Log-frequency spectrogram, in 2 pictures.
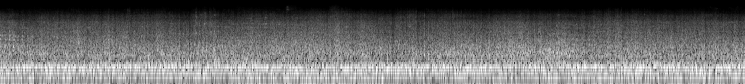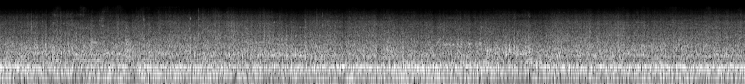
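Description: A train of freight auto-rack cars rolling steadily past at close range: a continuous rumble and clatter of steel wheels on the rails.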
